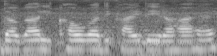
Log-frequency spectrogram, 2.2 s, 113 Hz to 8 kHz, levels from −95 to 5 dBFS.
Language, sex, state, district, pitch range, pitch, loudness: Hindi, female, Chhattisgarh, Raipur, 180-195 Hz, 190 Hz, -16 LUFS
